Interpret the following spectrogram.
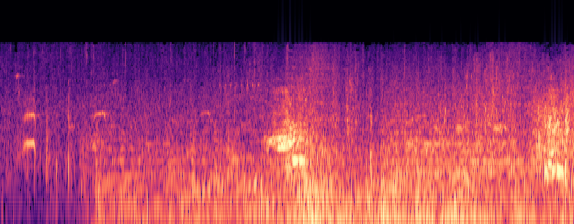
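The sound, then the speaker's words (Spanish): A pair of hungry bears, desperate for a feast after hibernation, growl and roar as they fight, a continuous rough, throaty clamor that swells into louder bellowing bursts midway and again near the end. “Los osos hambrientos son violentos.”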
